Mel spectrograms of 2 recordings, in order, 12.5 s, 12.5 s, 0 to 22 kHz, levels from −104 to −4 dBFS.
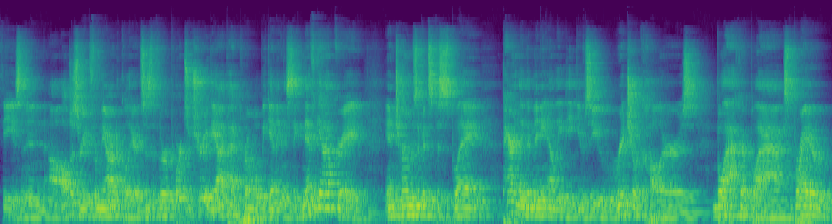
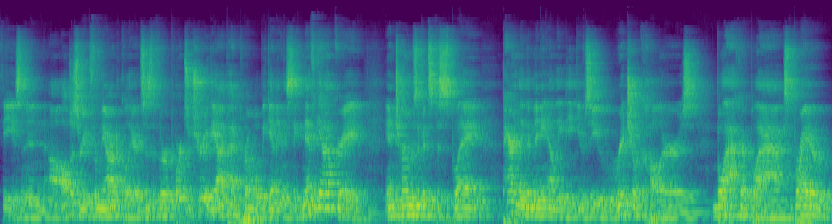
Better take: neither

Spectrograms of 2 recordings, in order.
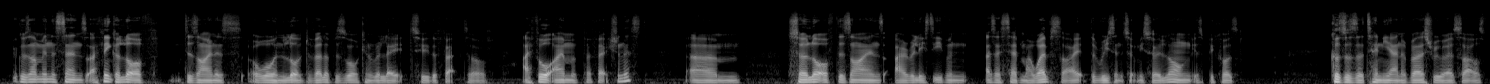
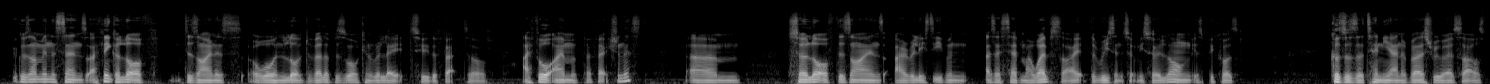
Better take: neither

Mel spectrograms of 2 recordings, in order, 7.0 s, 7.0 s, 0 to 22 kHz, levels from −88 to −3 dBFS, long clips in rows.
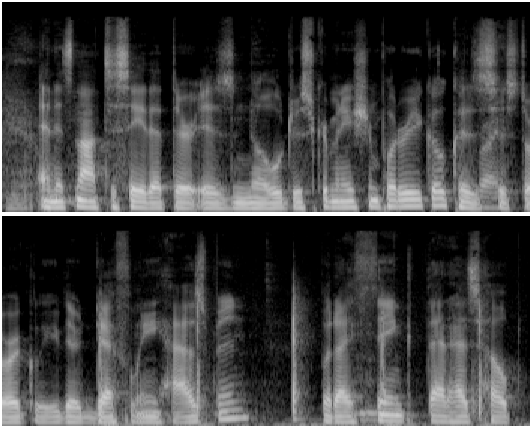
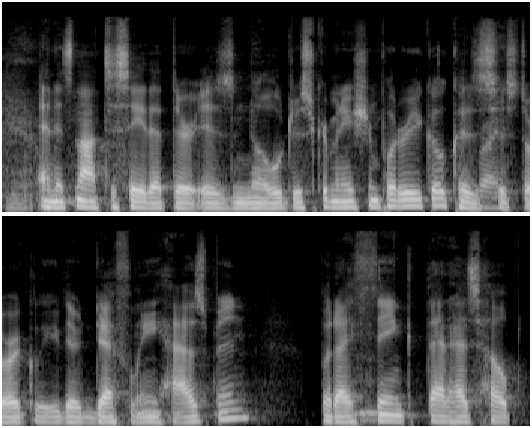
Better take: second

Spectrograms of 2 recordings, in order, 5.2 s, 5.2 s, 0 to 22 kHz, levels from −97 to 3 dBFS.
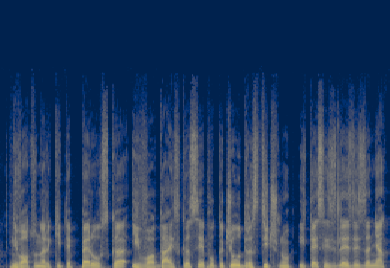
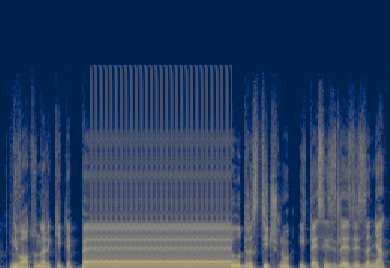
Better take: first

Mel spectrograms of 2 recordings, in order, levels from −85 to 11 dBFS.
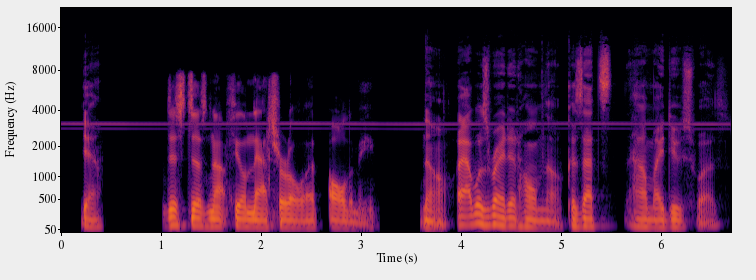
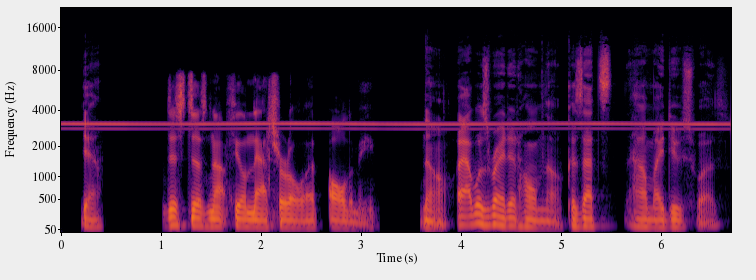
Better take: first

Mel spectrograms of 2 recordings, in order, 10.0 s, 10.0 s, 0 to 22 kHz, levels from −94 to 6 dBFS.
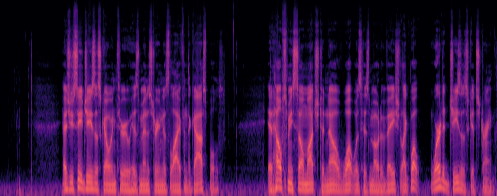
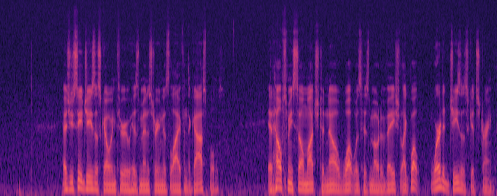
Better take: first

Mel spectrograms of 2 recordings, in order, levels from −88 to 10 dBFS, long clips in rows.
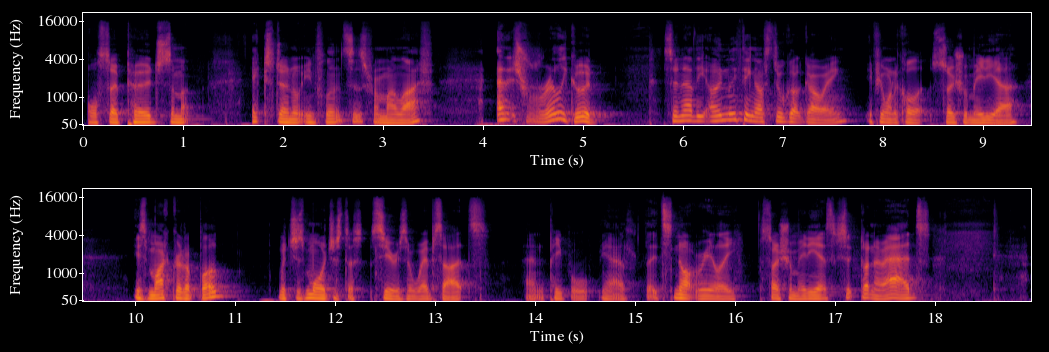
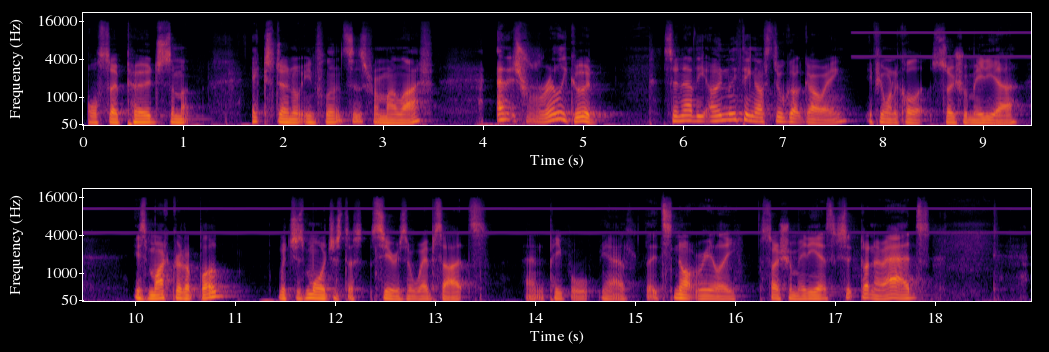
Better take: first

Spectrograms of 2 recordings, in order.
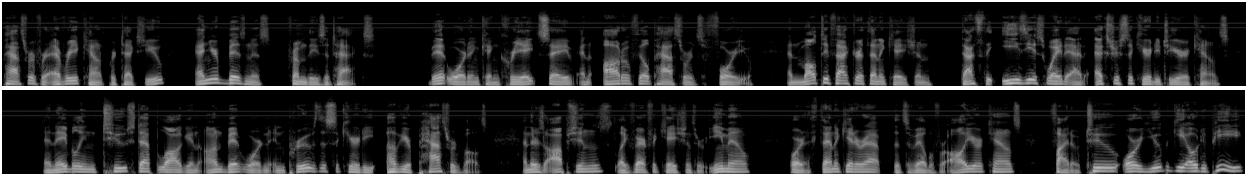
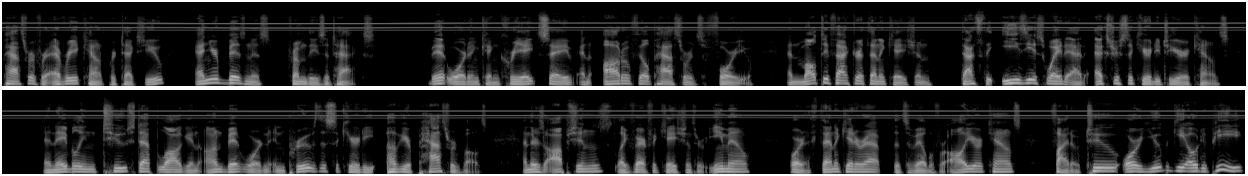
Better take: first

